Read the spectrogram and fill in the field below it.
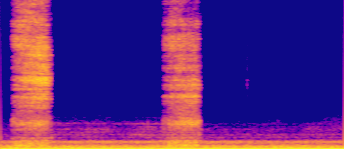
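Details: Nestling barn owls, wild, begging in a nest box while their mother feeds them rabbit. Two strong, breathy hisses about a second apart over a continuous low hum.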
